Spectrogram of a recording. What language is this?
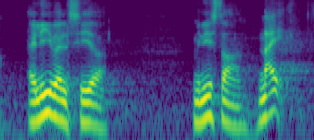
Danish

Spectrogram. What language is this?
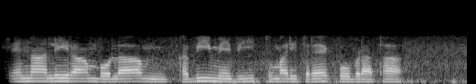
Hindi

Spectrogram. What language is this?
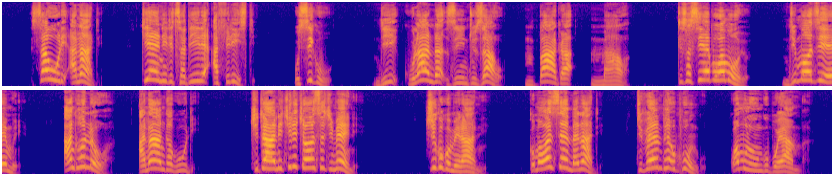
Nyanja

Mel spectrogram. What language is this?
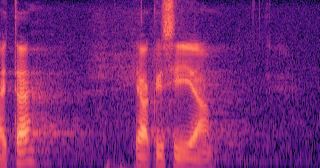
Estonian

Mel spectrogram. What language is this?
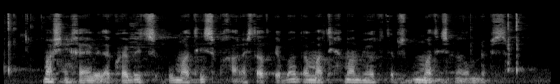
Georgian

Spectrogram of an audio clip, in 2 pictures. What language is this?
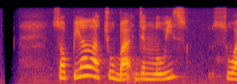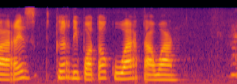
Sundanese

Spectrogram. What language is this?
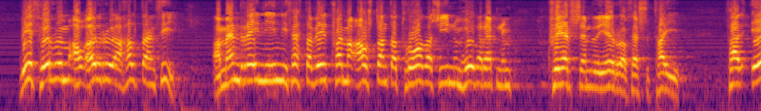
Icelandic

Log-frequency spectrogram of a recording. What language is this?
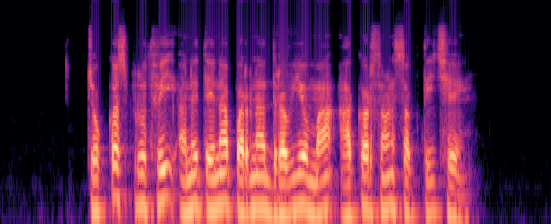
Gujarati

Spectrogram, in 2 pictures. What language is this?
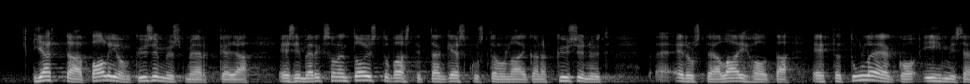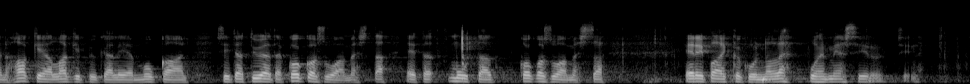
Finnish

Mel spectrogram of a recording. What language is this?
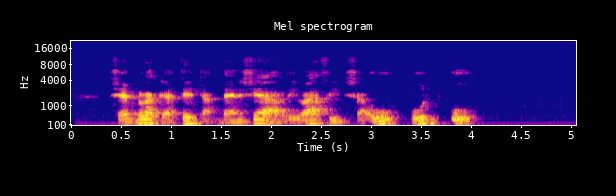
Catalan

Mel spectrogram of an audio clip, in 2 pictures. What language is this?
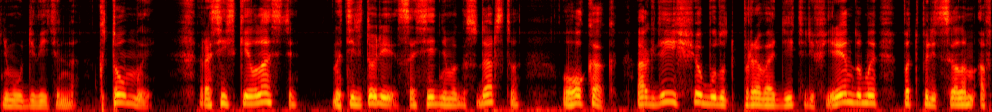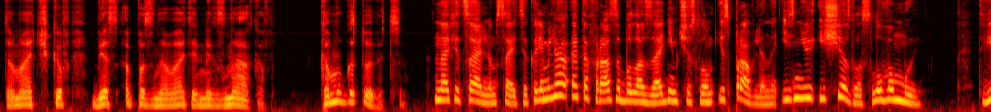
Russian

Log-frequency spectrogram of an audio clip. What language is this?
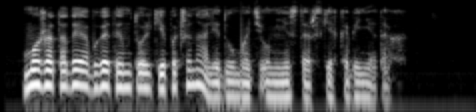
Belarusian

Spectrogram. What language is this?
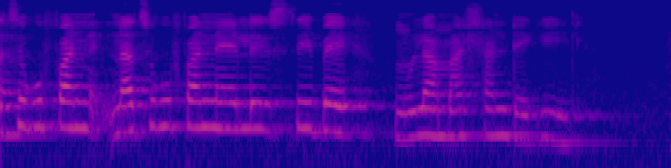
Swati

